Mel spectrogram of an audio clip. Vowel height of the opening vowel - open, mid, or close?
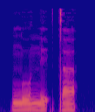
mid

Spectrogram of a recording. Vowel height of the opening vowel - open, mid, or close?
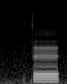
mid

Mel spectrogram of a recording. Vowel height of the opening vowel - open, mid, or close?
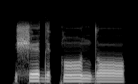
close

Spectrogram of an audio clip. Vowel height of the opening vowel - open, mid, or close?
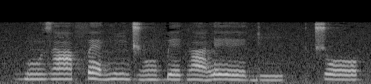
close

